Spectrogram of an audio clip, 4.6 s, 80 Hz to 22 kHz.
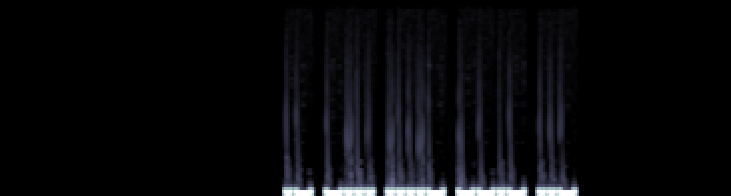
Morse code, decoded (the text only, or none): AB4QU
